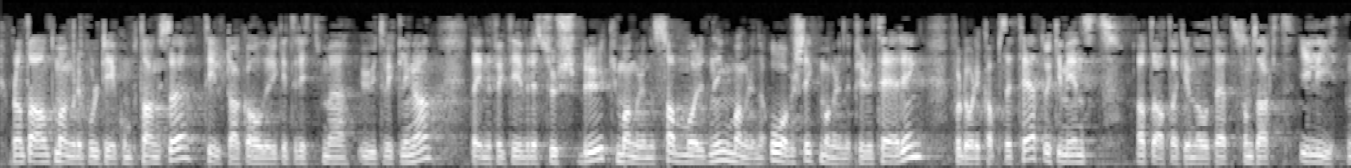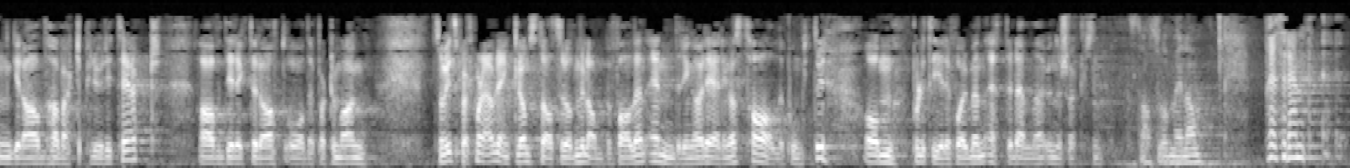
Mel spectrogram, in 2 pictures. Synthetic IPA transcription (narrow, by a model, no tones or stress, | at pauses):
b̥lɑnt̪ɑːnt̪mɑŋləɖɛpʰʊlɪt̪ʰiːəkʊmpə̥t̪ʰɑŋsət̪ʰɪlt̪ɑːkəhɔlːəɾɪkːət̪ʰɾɪt̪ːmɛʉːt̪ʰʋɪklɪŋɑd̪̥ɛæɪnɛfək̚t̪ʰiːʋəɾɛsʉʂbɾʉːkmɑŋːəɛnəsɑmːɔɾd̪nɪŋmɑŋəʉnəʔoːʋəʂɪk̚t̪mɑŋːəɛnəpʰɾɪʊɾɪt̪ʰeːɾɪŋfɔɖoːlɪkʰɑpɑ̥sɪt̪ʰeːt̪ɔɪkːəmɪnst̪ɑt̪̚d̪ɑːt̪ɑkʰɾɪmɪnɑlɪt̪ʰeːt̪sɔmsɑkt̪ɪliːt̪n̩ɡɾɑːd̪ɦɑɾʋæʈːpʰɾɪʊɾɪt̪ʰeːʈɑʋd̪ɪɾək̚t̪ʊɾɑːt̪ʰɔd̪ɛpɑʈəmɑŋː | sɔmɪt̪spœʂmoːlæɾʋɛleːɡŋk̪lɪɔmst̪ɑːt̪sɾoːd̪n̩ʋɪlɑnbɛfɑːləɛnɛnd̪ɾɪŋɑʋɾɛjeːɾɪŋɑst̪ʰɑːləpʰʊŋkt̪əɾɔmpʰʊlɪt̪ʰiːɾɛfɔɾmənɛt̪ʰːəɖɛnːəʉnːəʂøːklsn̩ | st̪ɑ̰ːt̪sɾo̰ːd̪mɛlɑmpʰɾɛsɪd̪ɛnt̪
